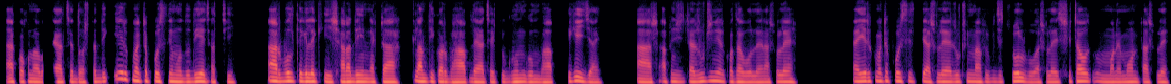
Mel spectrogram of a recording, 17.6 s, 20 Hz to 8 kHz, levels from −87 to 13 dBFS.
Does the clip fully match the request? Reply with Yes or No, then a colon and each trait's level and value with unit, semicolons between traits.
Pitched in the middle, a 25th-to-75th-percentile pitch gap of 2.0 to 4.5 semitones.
No: low, 120 Hz; average, 2.8 semitones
